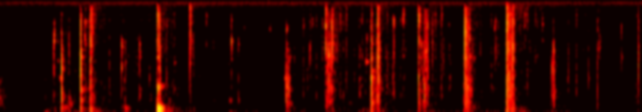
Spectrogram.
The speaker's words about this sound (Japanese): 聞こえましたでしょうか。今振ったのは炭酸泡の入ったボトルです。これを手に出して先輩のお耳につけつつ、先輩の凝り固まったお耳を揉みほぐしていきます。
